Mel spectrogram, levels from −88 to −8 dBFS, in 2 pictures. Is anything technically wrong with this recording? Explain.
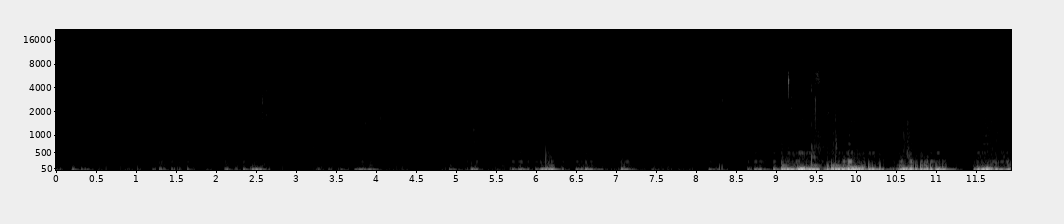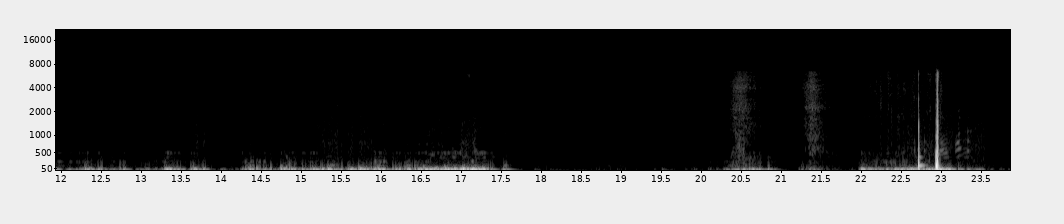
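No, nothing is technically wrong with this audio.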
